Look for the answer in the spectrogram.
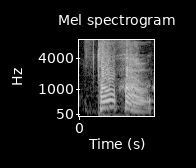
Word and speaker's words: Touhou: Nie wiem, czy dobrze go wymawiam. Touhou. – Touhou, tak? – Touhou Project. Touhou, przez samo H, Touhou Project.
